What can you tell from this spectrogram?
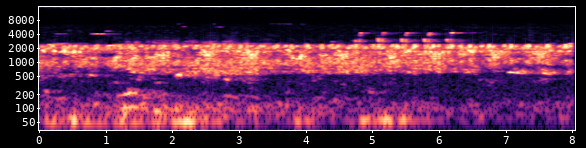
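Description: Dense frog chorus, a steady unbroken din of many overlapping calls. About five seconds in, a nightingale gives a short phrase of about five quick repeated high notes over it.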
